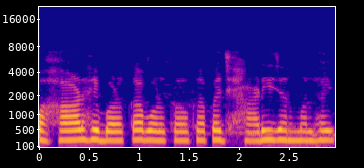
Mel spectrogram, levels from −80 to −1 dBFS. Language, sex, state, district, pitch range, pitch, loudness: Magahi, female, Bihar, Gaya, 225-240 Hz, 230 Hz, -17 LUFS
